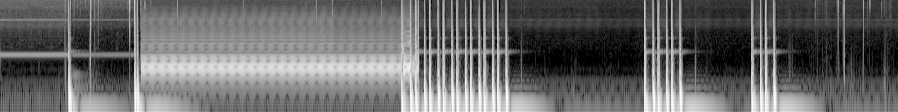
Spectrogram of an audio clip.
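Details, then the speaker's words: Crossbar call failing on both route and alternate trunk, dumped by the marker to the crybaby tone: relay clicks, steady buzzy tone, clatter bursts; only half the tone is heard because oscillator tubes and crybaby need replacing. "we only hear half of the tone because the oscillator tubes and the crybaby need to be replaced"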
